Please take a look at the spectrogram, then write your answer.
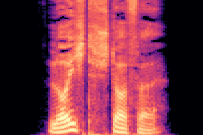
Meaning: nominative/accusative/genitive plural of Leuchtstoff
- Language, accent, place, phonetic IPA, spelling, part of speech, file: German, Germany, Berlin, [ˈlɔɪ̯çtˌʃtɔfə], Leuchtstoffe, noun, De-Leuchtstoffe.ogg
